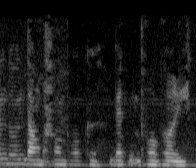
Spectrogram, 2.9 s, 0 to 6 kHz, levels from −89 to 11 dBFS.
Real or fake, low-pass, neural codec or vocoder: real; 5.4 kHz; none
